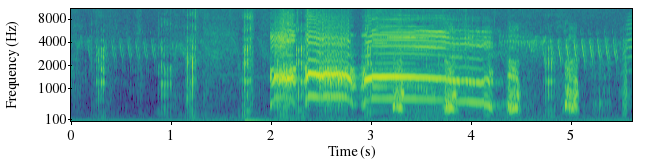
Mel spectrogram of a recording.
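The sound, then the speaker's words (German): A rooster crows loudly, one long drawn-out cock-a-doodle-doo, framed by short clucks and squawks before and after; no one speaks. “Gückel. Hund, Katze, Schwein, Kuh und wie sie alle heißen.”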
